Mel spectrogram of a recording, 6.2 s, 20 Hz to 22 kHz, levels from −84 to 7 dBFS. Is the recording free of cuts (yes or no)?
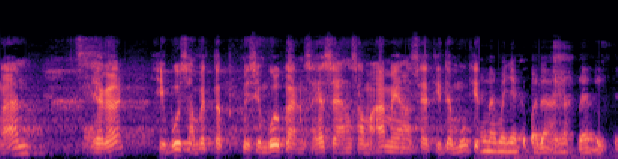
no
